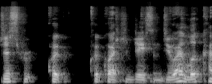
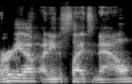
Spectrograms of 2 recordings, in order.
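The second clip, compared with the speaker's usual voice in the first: mock bossy tone, higher; 3 semitones higher, 3 dB louder than usual. Retelling how a friend gives orders: imitating a bossy friend. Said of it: "he just bosses me around".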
